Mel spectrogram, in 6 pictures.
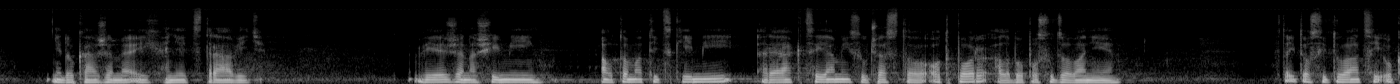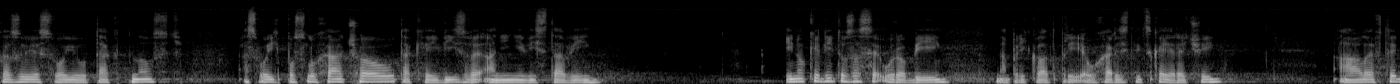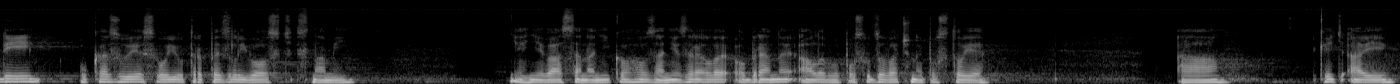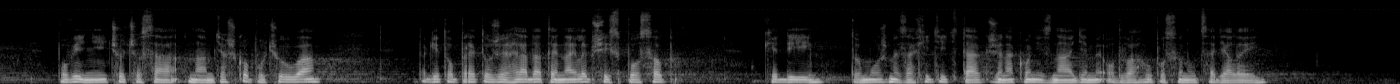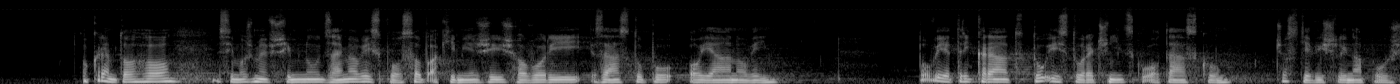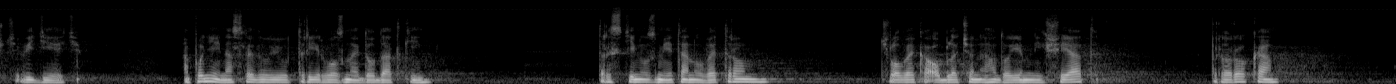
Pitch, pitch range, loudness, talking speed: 110 Hz, 105-120 Hz, -25 LUFS, 90 wpm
